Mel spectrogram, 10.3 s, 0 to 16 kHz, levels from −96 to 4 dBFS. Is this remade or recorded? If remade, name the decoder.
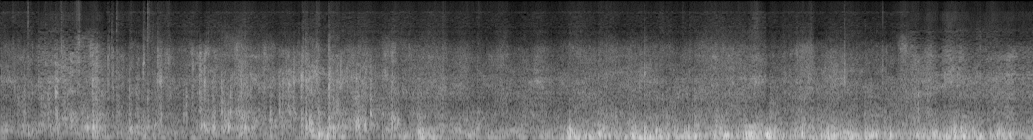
remade, codec, DAC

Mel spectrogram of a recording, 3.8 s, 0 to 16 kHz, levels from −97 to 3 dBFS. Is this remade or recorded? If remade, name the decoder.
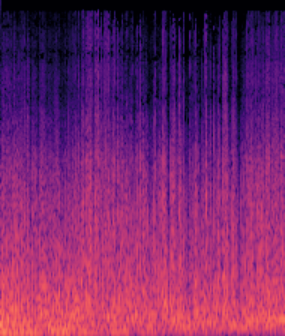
recorded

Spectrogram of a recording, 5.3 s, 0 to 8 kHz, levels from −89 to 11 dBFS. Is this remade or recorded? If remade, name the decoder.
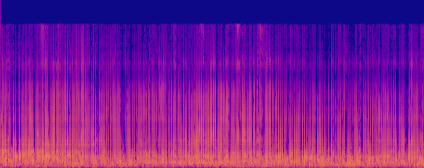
remade, vocoder, BigVGAN v2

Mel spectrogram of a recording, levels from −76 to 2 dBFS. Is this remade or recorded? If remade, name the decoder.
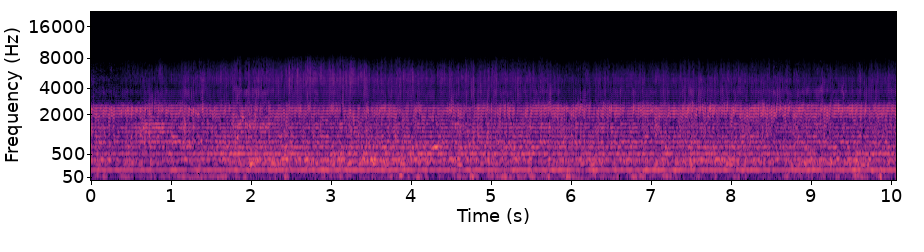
remade, vocoder, BigVGAN v2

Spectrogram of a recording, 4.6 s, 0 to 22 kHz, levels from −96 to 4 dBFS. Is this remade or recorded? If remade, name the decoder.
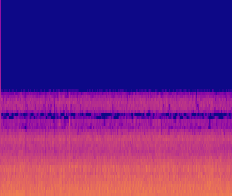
recorded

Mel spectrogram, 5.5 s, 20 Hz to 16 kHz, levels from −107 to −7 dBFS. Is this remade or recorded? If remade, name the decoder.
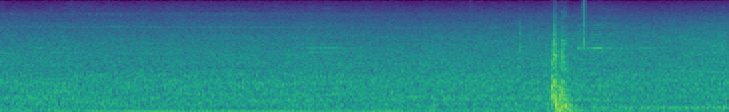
recorded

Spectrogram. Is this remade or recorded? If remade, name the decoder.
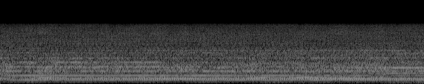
remade, autoencoder, DAC-VAE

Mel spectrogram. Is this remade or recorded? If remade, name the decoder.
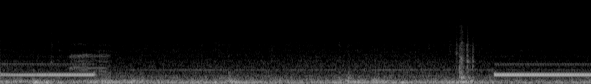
remade, autoencoder, DAC-VAE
